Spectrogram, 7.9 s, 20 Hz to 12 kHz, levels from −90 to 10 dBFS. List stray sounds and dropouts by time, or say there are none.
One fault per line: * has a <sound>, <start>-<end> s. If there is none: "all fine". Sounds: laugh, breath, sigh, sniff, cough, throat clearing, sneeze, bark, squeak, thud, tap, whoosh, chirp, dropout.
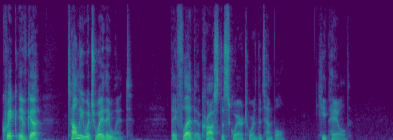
all fine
